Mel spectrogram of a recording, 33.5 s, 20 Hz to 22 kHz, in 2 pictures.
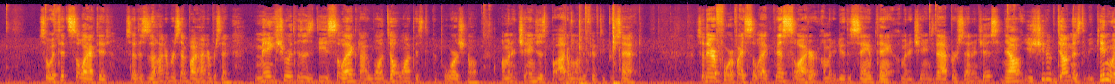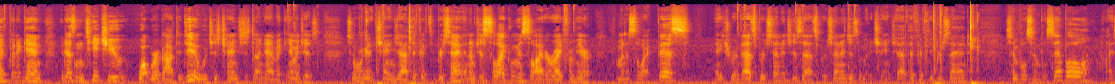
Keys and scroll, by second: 8.0-9.0 typing, 21.7-22.7 typing, 30.1-31.0 typing.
